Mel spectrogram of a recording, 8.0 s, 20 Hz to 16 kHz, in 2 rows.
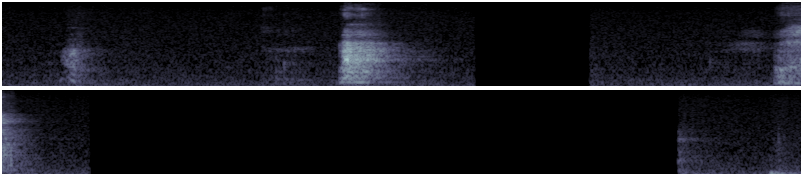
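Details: Pug puppy, three months old, attempting to bark, recorded on an SJ4000 camera: a soft huff, then two short, sharp, breathy yaps roughly two seconds apart, followed by silence and a faint final sound.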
